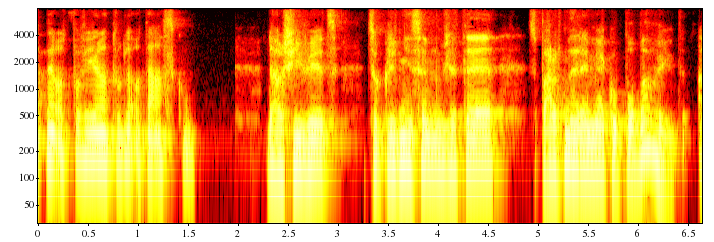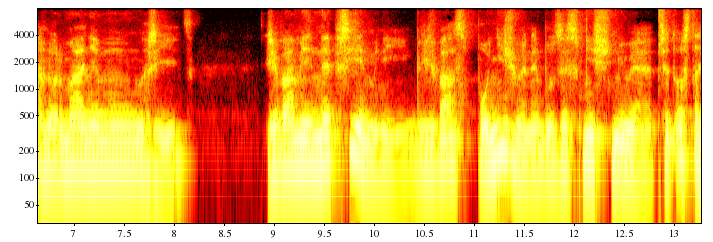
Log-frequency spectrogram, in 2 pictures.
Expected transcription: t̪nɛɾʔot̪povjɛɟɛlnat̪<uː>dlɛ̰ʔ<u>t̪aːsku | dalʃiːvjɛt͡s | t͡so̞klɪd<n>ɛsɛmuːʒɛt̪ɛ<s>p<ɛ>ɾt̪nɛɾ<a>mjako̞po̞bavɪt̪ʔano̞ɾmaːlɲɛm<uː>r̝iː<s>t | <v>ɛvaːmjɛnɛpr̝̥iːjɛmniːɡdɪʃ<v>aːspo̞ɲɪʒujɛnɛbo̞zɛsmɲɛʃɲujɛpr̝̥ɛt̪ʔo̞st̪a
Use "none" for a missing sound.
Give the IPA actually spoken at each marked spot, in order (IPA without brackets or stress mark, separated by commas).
u, o, ɲ, s, a, ɛ, u, t͡s, ʒ, v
